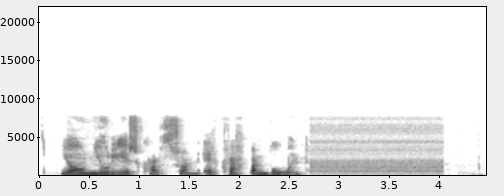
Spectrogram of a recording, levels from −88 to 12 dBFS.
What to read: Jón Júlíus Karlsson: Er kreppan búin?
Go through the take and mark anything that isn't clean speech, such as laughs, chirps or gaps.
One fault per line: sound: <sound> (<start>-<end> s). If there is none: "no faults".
no faults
